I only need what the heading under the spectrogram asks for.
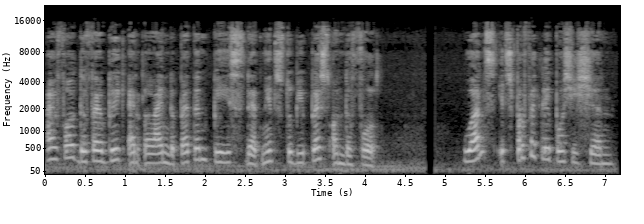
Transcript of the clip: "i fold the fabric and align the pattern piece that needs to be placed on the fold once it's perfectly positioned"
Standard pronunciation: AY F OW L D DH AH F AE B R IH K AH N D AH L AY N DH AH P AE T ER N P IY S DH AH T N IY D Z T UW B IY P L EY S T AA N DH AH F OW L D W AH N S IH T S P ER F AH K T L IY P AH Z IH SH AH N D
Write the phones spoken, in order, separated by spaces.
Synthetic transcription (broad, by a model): AY F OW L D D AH F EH B R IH K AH N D AH L AY N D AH P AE T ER N P IY S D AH T N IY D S T UW B IY P L EY S T AA N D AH F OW L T W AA N S IH T S P ER F AH K T L IY P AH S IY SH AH N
